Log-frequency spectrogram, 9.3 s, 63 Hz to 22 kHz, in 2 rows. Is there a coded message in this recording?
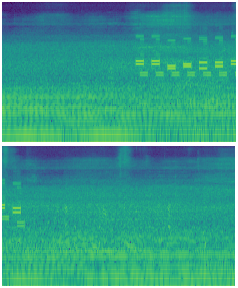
Yes: multi-frequency trunk signalling (R2, with the far end's replies) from 2.7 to 5.1 s, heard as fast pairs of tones, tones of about 160 ms, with street noise. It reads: 99134592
